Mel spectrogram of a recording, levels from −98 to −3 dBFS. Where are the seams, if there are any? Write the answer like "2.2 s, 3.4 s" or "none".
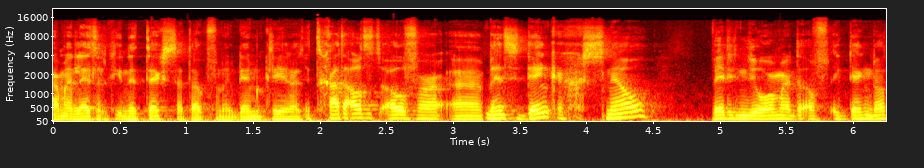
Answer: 1.9 s, 3.2 s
